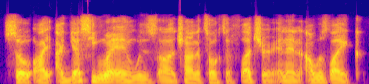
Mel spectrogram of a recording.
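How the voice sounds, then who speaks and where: Man, low voice, rapid and rambling, bright tone, dry close sound. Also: breathy edge, dry recording. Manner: rambling, filler-heavy retelling. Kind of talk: in-character roleplay voice chat.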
